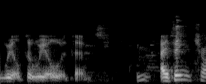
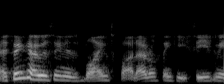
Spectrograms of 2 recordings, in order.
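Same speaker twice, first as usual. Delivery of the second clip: plain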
